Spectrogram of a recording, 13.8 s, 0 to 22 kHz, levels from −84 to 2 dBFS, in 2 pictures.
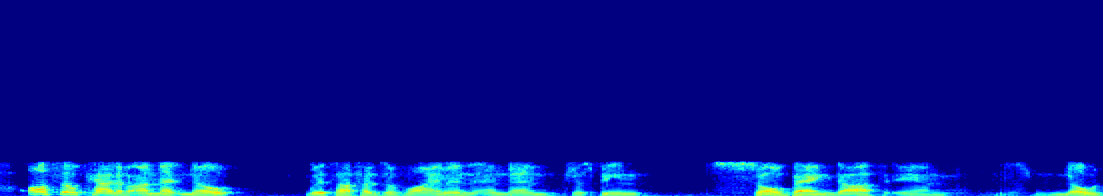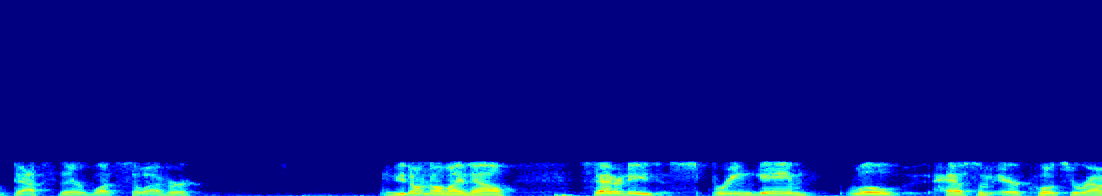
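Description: From the first second to the last, the speech carries GSM full-rate codec damage: nothing above 4 kHz, and a buzzy, gravelly roughness from sparse pulse excitation, consistent with 13 kbps.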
